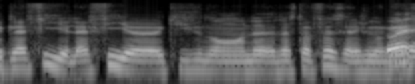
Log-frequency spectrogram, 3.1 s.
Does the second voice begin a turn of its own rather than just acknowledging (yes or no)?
yes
